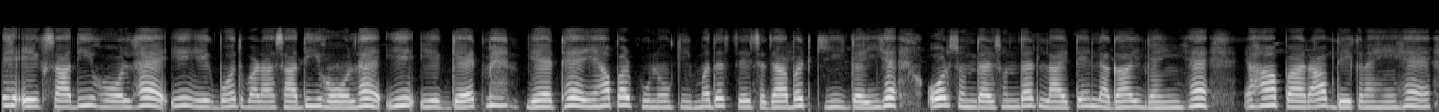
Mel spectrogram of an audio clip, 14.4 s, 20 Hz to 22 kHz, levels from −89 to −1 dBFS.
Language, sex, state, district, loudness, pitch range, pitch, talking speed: Hindi, female, Uttar Pradesh, Deoria, -20 LUFS, 210-255 Hz, 225 Hz, 160 wpm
